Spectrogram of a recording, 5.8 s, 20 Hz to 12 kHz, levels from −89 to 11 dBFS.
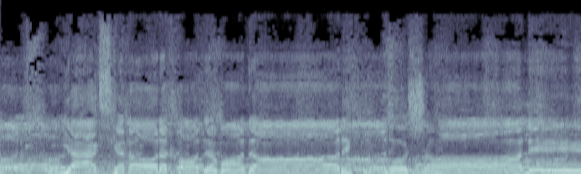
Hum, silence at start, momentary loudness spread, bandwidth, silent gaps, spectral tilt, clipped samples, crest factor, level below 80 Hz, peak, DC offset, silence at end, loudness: none; 0 s; 2 LU; 11.5 kHz; none; -4 dB/octave; under 0.1%; 12 dB; -54 dBFS; -2 dBFS; under 0.1%; 0 s; -14 LUFS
